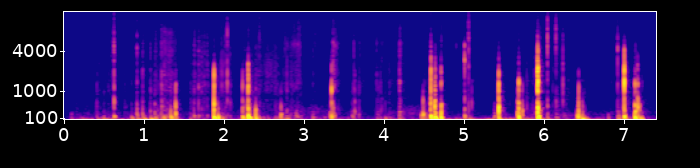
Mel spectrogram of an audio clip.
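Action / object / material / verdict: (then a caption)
tap / thin printed paper card / paper card / none. A thin printed paper card is flexed slightly while long nails tap and scratch across it. The result is a quiet, irregular stream of sharp, crisp clicks and brief scratchy rustles, each with a dull low thump beneath and no ringing after.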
